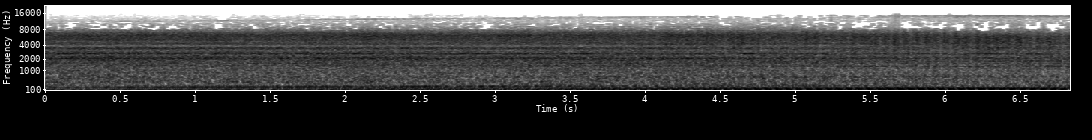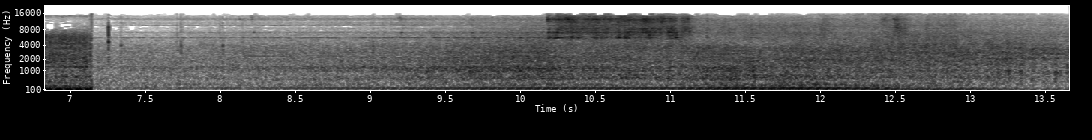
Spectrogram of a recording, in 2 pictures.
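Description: Diesel-hauled passenger train passing: locomotive engine drone with a steady low hum and rail noise. About seven seconds in it cuts off suddenly to a quieter second passing locomotive whose engine swells and then eases off.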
